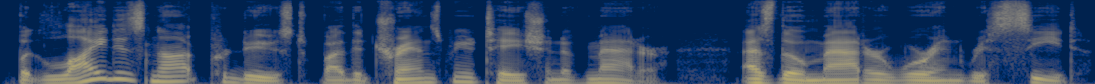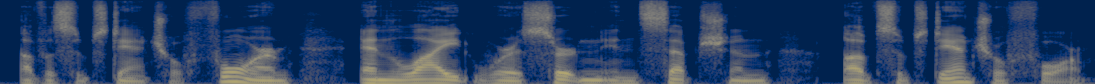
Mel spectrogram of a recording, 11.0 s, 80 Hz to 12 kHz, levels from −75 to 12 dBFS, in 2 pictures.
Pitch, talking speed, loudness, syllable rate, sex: 105 Hz, 160 wpm, -20 LUFS, 4.8 syllables/s, male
